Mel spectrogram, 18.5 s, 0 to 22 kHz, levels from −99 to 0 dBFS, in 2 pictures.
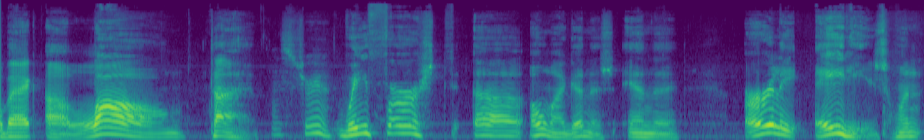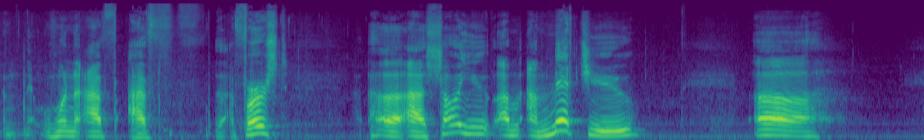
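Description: Clock drift between sender and receiver runs through the whole clip: the sender's clock is about 1.5% slow, so the jitter buffer keeps draining and leaves small, unevenly spaced timing hiccups. From 0.44 s to 17.95 s, repeated timing corrections repeat short pieces to keep the receiver in step, adding about a third of a second and leaving the sound at 98% speed.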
